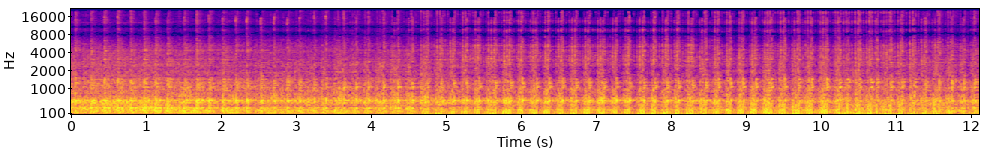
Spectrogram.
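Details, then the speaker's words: Vespa 150 two-stroke, restarted after repair of a loud engine noise caused by a broken elastic pinion. It ticks over at a steady, even beat of about three per second with no knocking or rattle, a smooth normal idle. "La he arrancado antes, pero voy a arrancarla otra vez. A ver, pongo la cámara aquí y la arrancamos otra vez para oírla. Es un reloj suizo."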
